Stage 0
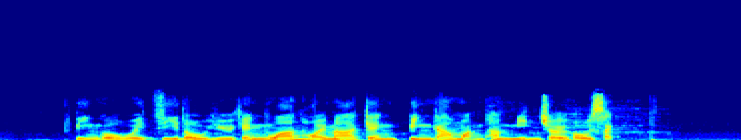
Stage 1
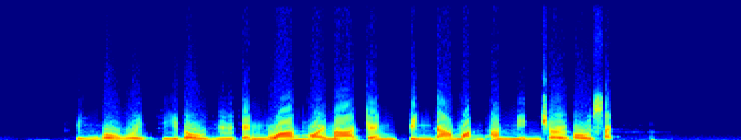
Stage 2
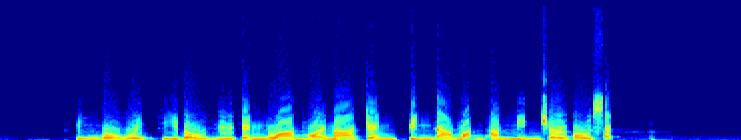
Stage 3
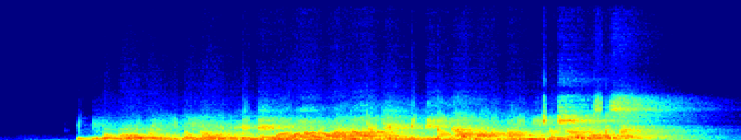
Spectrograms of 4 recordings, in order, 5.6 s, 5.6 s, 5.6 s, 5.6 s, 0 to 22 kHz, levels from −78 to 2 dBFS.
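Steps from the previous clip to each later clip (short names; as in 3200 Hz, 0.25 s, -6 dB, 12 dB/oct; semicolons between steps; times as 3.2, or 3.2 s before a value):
Wiener smoothing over 41 samples; graphic EQ 500/1000/2000 Hz +4/+9/+7 dB; sample leveller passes 1; gain -3.5 dB
compressor 2:1, threshold -18 dBFS, peak gain reduction 6.5 dB
plate-style reverb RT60 1.4 s, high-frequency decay 1×, pre-delay 0.1 s, DRR -7.5 dB; gain -1 dB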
